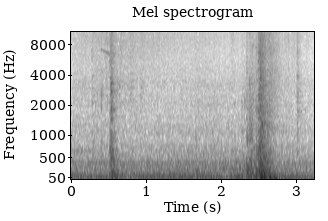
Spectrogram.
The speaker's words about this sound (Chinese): 好，现在我直接帮你把场景呢换到了旧式自强号的车厢里面。这时候车子还没开哦，你听那个整个空间频率马达声音就完全不一样了。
